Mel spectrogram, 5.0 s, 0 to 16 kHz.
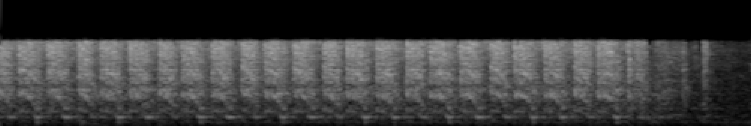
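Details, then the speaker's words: Cub Cadet diesel tractor with 874 hours, cold start after glow plugs heated until glowing red: slow steady cranking, about three compression beats a second, never catches, then winds down; cranks but won't start, only fires if cranking speeds up. "get cranking a little bit faster and faster and faster she'll finally start when she start slowing back down cranking she ain't going to do it so anyway that's a f cold start on that tractor"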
